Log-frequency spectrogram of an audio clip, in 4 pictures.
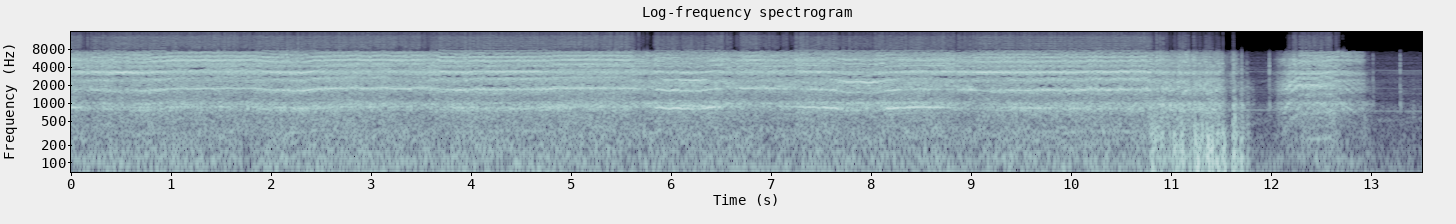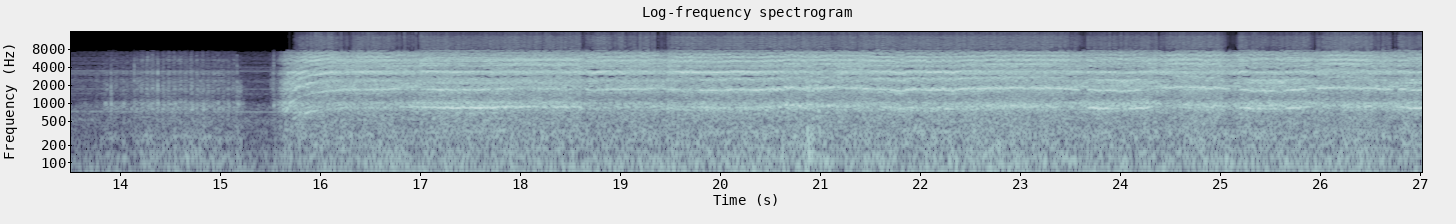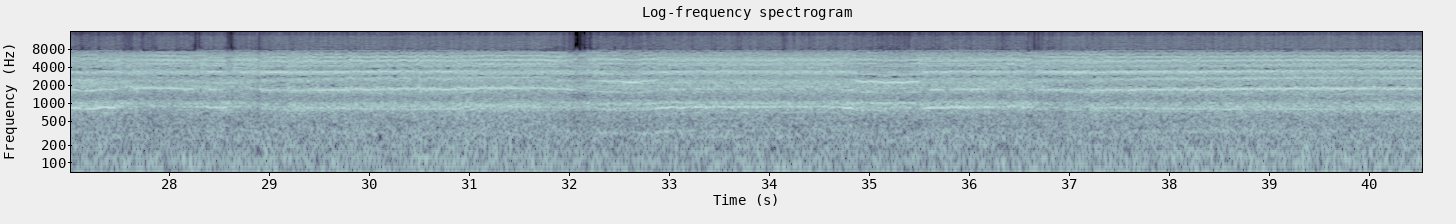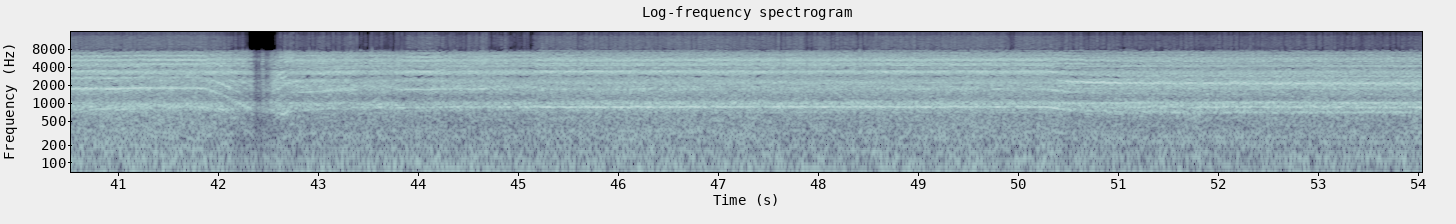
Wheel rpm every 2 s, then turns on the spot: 220, 230, 220, 230, 220, 140, 50, 30, 210, 230, 220, 220, 230, 230, 220, 220, 230, 230, 220, 210, 210, 160, 230, 230, 230, 220, 210.
12-14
